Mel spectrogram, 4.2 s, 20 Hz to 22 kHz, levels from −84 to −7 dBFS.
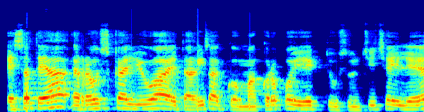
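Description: Sharp single clicks at 1.31, 2.31 and 3.36 s in the speech, likely dropped samples: a fraction of a millisecond missing, making the waveform jump abruptly.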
